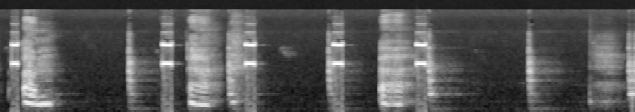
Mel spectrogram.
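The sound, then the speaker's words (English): The emergency alarm of a stuck lift whose lights went out, set off by pressing the emergency button, sounds in short, irregular electronic bursts, sharp, some brief beeps and others longer warbling rings, with quiet gaps between them. “I'll press the emergency button.”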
